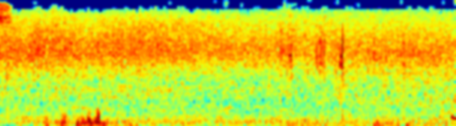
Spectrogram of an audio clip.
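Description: Steady rustle of wind through garden foliage, with a couple of soft rustles about a second in as granular blood, fish and bone fertiliser is tipped from a metal shovel around courgette plants.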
